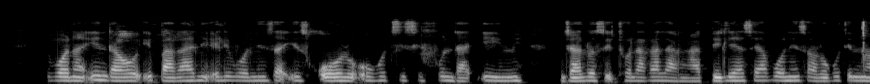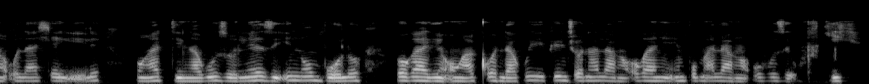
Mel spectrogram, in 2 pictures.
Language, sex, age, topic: North Ndebele, female, 18-24, education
